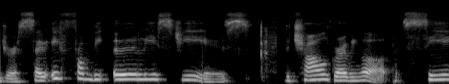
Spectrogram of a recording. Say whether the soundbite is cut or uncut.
cut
